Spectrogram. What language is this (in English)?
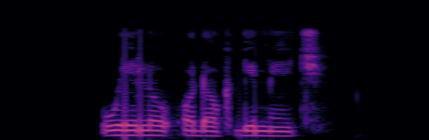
Luo (Kenya and Tanzania)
